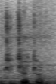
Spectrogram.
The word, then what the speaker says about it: Checchetto: I checked, that's how you say it, Marco Cicchetto.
